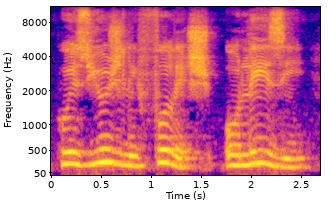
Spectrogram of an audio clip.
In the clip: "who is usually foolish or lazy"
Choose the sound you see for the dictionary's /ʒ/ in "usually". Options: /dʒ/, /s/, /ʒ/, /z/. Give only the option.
/ʒ/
